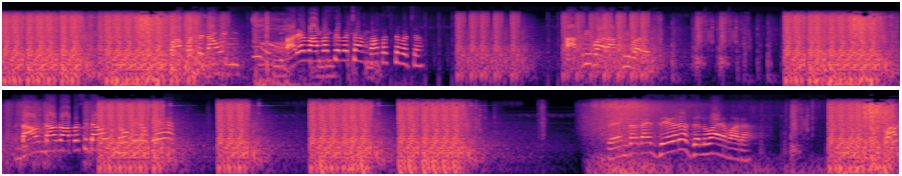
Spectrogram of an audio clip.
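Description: Rapid bursts of rifle gunfire ring out close by.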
